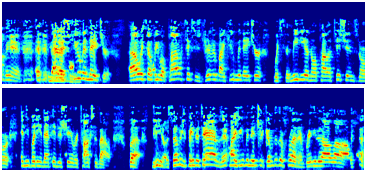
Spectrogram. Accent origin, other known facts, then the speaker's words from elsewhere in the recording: Panama; I was born and raised in Panama. I've seen voter fraud.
